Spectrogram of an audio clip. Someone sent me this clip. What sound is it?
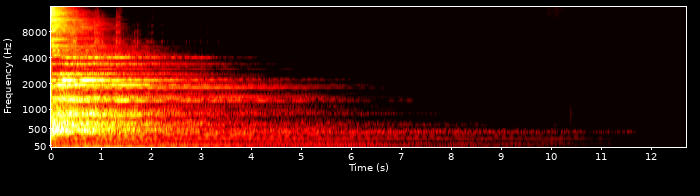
Music > Solo instrument
Sabian 15 inch Custom Crash-14
15inch, Crash, Custom, Cymbal, Cymbals, Drum, Drums, Kit, Metal, Oneshot, Perc, Percussion, Sabian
